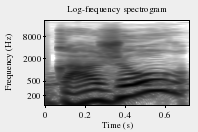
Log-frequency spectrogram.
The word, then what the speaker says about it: Gallo: sails like H was I think it's Gallo gajo is how you say it the prop when he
